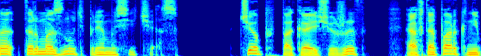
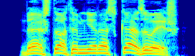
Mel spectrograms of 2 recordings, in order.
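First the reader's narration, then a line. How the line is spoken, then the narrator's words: Shouting. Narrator (Russian): орал барон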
